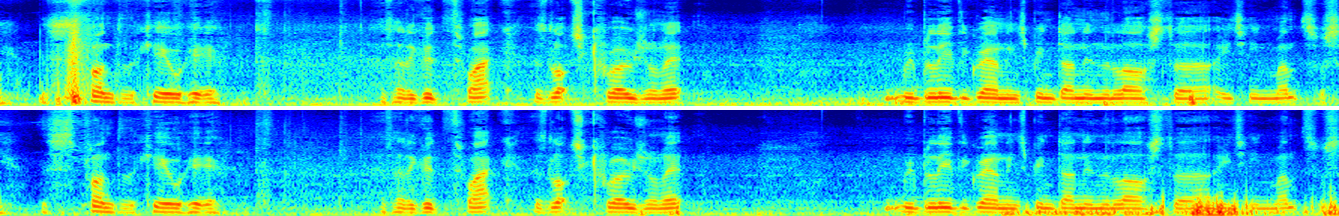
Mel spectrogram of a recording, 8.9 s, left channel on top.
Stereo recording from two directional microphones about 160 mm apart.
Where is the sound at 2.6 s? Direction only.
15° right (ahead or behind).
